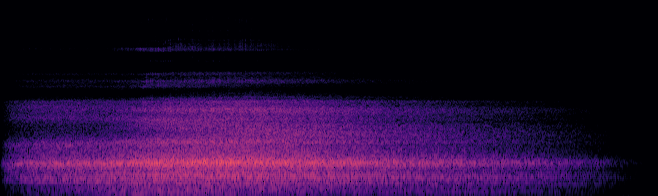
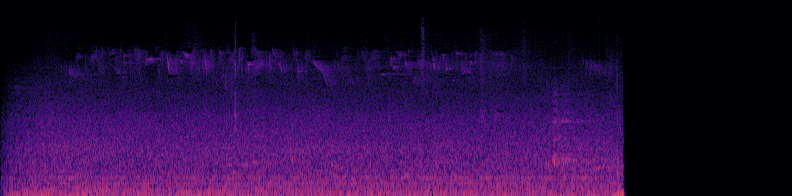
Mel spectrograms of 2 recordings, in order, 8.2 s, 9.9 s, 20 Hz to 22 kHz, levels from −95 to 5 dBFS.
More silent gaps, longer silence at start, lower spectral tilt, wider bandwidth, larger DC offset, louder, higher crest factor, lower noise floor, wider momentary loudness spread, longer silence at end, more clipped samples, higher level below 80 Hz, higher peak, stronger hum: neither; about the same, 0.1 s vs 0 s; about the same, -6 dB/octave vs -5 dB/octave; second, 10.5 kHz vs 16 kHz; neither; first, -41 LUFS vs -49 LUFS; about the same, 18 dB vs 16 dB; about the same, -89 dBFS vs under -90 dBFS; first, 19 LU vs 2 LU; second, 1.15 s vs 2.1 s; neither; second, -72 dBFS vs -52 dBFS; first, -24 dBFS vs -32 dBFS; neither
